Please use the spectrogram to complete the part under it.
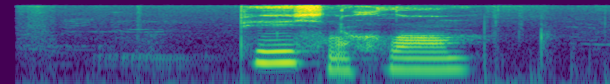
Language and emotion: Russian, sad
